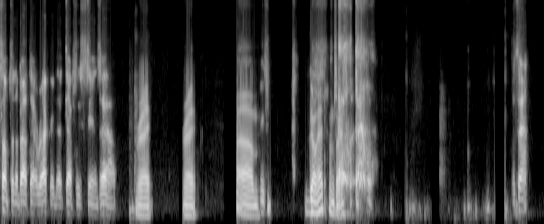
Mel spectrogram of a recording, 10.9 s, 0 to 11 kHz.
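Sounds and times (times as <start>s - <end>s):
speech: 0.0s - 3.1s, 3.7s - 4.0s, 4.7s - 7.6s, 10.3s - 10.6s
person coughing loudly: 6.8s - 7.5s.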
